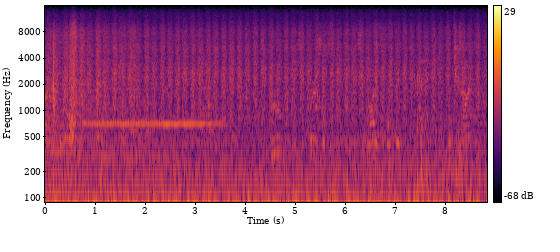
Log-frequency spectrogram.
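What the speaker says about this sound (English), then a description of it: "rub the hands together and give the lower back a rub" Hands rubbing together and then rubbing the lower back during a T'ai Chi exercise, a steady, close, brisk swishing friction that repeats rhythmically for several seconds with no talk.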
